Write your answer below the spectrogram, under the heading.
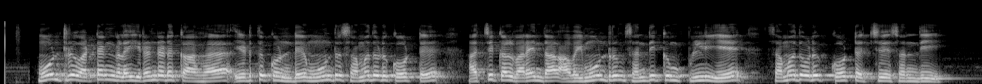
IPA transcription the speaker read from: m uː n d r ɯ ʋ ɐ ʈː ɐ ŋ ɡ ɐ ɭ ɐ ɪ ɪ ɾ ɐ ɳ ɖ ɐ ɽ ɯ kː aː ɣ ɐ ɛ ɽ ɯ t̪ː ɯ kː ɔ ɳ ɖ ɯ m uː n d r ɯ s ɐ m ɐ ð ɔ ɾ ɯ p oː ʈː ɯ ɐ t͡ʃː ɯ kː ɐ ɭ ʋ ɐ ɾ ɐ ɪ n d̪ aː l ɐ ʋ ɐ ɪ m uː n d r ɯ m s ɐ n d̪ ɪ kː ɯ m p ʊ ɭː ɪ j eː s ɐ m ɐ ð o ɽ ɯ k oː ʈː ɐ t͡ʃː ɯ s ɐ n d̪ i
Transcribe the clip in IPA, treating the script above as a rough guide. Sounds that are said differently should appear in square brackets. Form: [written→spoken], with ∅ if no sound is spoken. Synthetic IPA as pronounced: m uː n d r ɯ ʋ ɐ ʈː ɐ ŋ ɡ ɐ ɭ ɐ ɪ ɪ ɾ ɐ ɳ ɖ ɐ ɽ ɯ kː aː ɣ ɐ ɛ ɽ ɯ t̪ː ɯ kː ɔ ɳ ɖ ɯ m uː n d r ɯ s ɐ m ɐ ð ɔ [ɾ→ɽ] ɯ [p→k] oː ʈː ɯ ɐ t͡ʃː ɯ kː ɐ ɭ ʋ ɐ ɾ ɐ ɪ n d̪ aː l ɐ ʋ ɐ ɪ m uː n d r ɯ m s ɐ n d̪ ɪ kː ɯ m p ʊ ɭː ɪ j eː s ɐ m ɐ ð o ɽ ɯ k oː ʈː ɐ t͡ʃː ɯ s ɐ n d̪ i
